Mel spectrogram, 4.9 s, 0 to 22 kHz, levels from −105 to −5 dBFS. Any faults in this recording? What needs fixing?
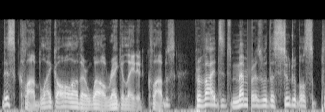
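An intermittent contact fault hits the speech between 3.71 and 3.79 s. A loose plug or cable opens for about 59 ms. The sound drops out, with crackle at each edge and faint hiss in the gap. Reseat or replace that connector and secure the cable.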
